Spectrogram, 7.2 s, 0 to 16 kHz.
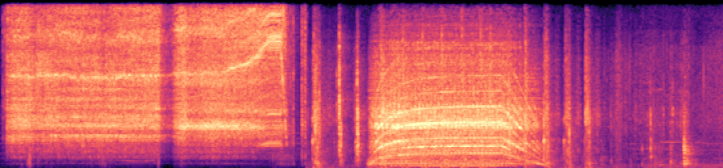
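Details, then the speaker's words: Breville/Sage Barista Express grinding at setting 1, the finest or near-finest possible: high, strained whirring grind, harsher than normal, as the burrs almost touch each other; produces super fine grounds for a 6-bar turbo shot. "you might have noticed that sound the the birds almost touching each other making that funny noise so obviously the grinds are super fine this time"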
